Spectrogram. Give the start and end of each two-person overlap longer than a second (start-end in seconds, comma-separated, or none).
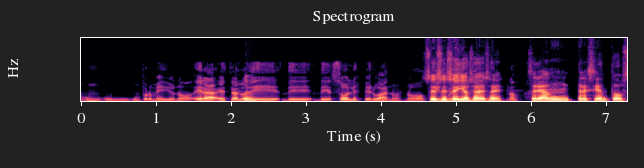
4.5-5.9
